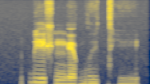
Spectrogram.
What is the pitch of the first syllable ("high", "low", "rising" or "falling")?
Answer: high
